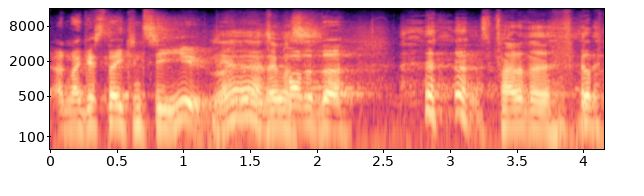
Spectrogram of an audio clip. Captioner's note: laughs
